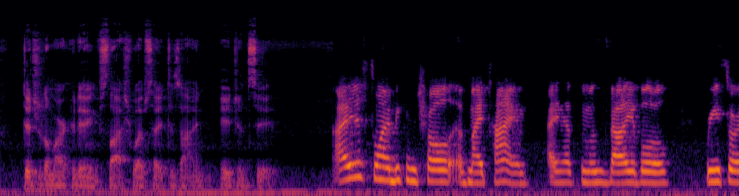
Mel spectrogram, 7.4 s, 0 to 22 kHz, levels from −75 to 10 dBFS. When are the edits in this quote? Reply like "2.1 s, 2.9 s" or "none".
3.3 s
